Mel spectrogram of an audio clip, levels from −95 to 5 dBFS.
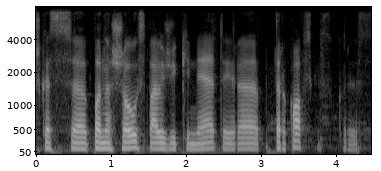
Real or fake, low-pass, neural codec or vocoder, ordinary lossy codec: real; 7.2 kHz; none; Opus, 32 kbps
